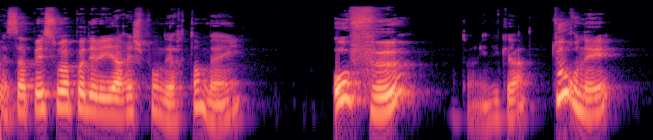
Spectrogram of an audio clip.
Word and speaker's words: au feu: Então, vai lá, O é o som do O normal e feu faz a boca do O e fala aí. Au feu, au feu, au feu.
